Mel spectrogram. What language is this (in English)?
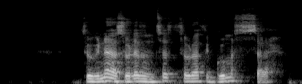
Kabyle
